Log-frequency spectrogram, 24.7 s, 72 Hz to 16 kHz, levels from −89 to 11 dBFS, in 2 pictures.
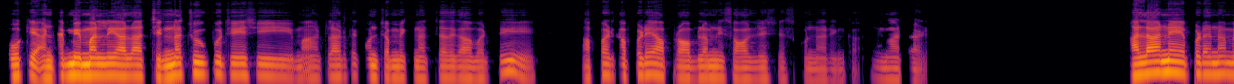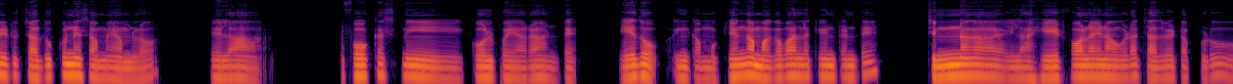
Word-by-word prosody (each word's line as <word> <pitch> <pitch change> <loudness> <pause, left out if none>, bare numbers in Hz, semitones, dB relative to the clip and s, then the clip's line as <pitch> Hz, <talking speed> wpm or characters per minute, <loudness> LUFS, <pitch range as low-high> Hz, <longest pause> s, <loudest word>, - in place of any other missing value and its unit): Okay. 125 +1 +2
అంటే 110 +3 +1
మిమ్మల్ని 130 0 +8
అలా 125 0 +4 0.2
చిన్న 120 +2 +6 0.2
చూపు 145 0 +3
చేశి 130 -1 0 0.4
మాట్లాడితే 120 +3 -7
కొంచెం 115 -1 -2
మీకు 110 - -7
నచ్చదు 110 +2 -6
గాబట్టి 110 +8 -4 0.8
అప్పడికప్పుడే, 130 +2 -3
ఆ - - 0
ప్రాబ్లమ్‌ని 110 0 -1
సాల్వ్ 100 0 -4
జేశేసుకున్నారింకా 95 -2 -14 0.4
మాట్లాడి. 100 - -11 2.1
అలానే 155 +3 +9
ఎప్పుడైనా 140 +1 +1
మీరు 130 -1 -2
చదువుకునే 120 +3 -1
సమయంలో 105 -2 -5 0.7
ఇలా 110 0 -4 1.1
ఫోకస్‌ని 125 0 -3 0.6
కోల్పోయారా? 110 -1 -5
అంటే 105 0 -10 0.6
ఏదో 125 +1 +2 0.3
ఇంకా 105 0 -6
ముఖ్యంగా 120 +6 -1
మగవాళ్ళకేంటంటే 120 +1 -4 0.6
చిన్నగా 125 +3 +2 0.3
ఇలా 105 0 -6
హెయిర్ 110 0 -2
ఫాల్ 120 0 0
అయినా 120 -1 -1
కూడా 120 +2 -5
చదివేటప్పుడు 110 +2 -8
115 Hz, 90 wpm, -21 LUFS, 110-130 Hz, 2.1 s, అలానే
